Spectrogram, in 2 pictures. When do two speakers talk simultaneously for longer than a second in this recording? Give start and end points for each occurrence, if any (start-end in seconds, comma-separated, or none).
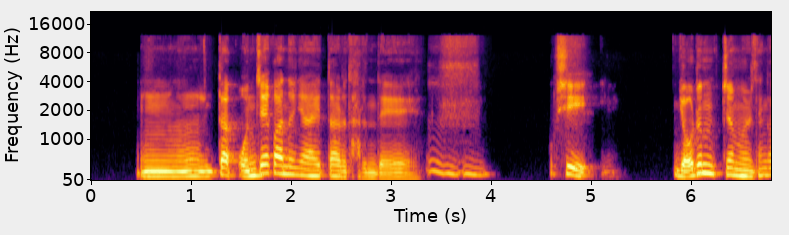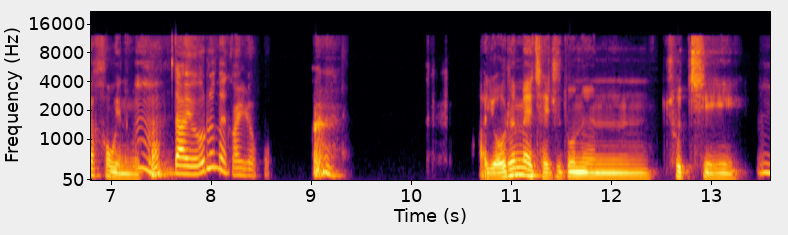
none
